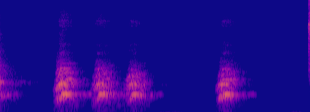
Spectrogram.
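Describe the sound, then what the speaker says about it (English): A dog barks several times from a moderate distance, with short sharp woofs in an uneven sequence broken by brief silences, heard over a quiet background. "Uh-oh, got a dog barking."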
